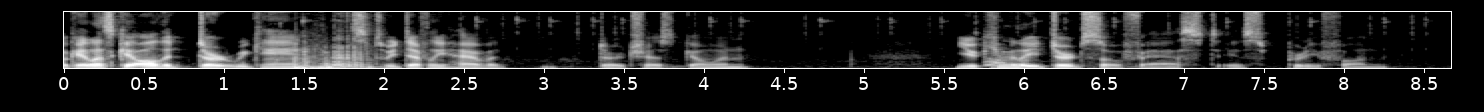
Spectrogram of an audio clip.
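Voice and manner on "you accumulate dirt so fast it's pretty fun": obviously sarcastic, swooping sing-song tone. Gathering dirt in the game, the player comments, being sarcastic. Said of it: "That was being sarcastic".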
